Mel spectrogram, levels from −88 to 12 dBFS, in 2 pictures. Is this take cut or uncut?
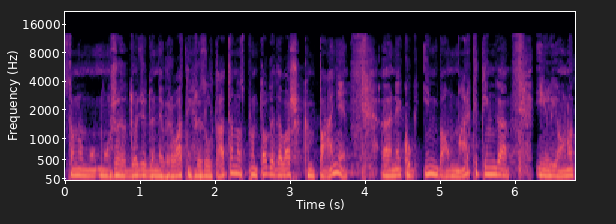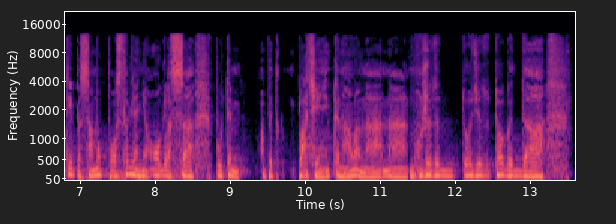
cut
